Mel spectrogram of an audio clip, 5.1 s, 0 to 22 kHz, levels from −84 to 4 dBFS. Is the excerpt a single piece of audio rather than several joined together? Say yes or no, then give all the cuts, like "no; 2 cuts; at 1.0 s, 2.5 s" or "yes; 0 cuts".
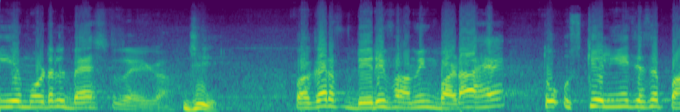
yes; 0 cuts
